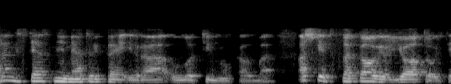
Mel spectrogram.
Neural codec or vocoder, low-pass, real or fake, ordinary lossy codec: none; 5.4 kHz; real; Opus, 24 kbps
